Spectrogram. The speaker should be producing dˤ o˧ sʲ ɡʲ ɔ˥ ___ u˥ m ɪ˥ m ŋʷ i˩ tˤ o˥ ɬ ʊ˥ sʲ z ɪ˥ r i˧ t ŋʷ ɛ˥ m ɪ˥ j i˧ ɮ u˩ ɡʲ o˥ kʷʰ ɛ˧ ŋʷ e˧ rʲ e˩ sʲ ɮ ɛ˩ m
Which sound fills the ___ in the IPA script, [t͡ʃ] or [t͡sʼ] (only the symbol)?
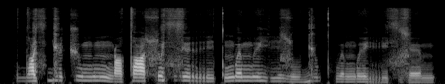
t͡ʃ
